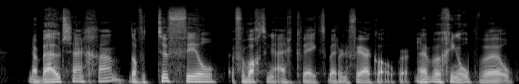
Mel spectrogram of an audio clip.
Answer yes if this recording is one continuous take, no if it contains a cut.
no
